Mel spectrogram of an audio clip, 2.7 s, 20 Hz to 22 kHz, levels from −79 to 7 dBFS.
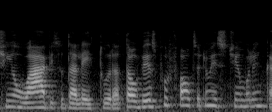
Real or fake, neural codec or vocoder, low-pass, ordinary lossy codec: real; none; 7.2 kHz; none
